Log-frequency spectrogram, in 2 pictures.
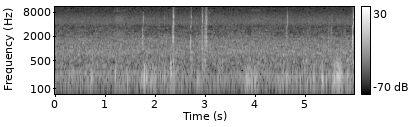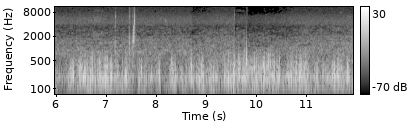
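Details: Steady wind rumble and low engine-like noise with a few faint clicks, and no animal voice can be picked out.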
